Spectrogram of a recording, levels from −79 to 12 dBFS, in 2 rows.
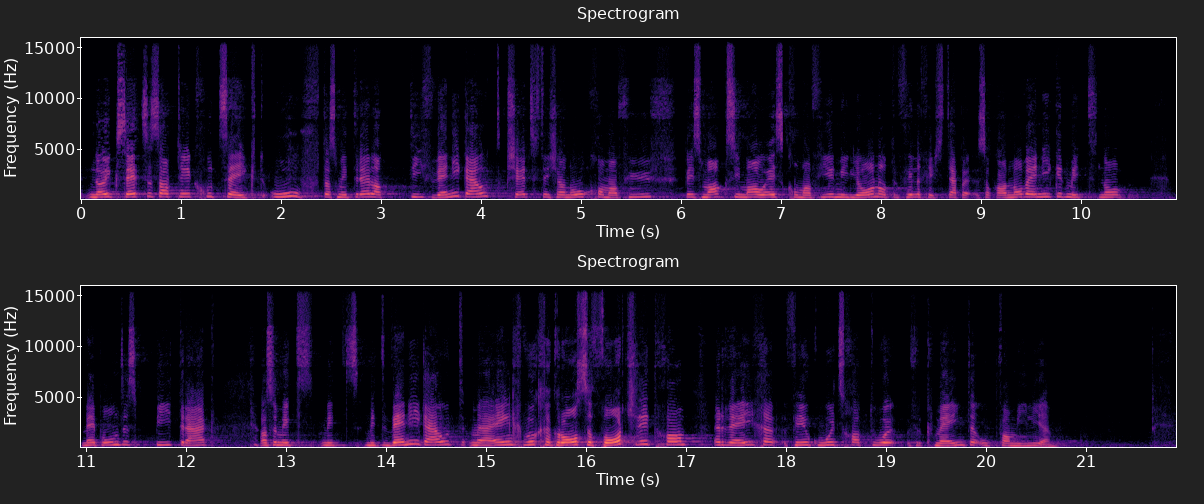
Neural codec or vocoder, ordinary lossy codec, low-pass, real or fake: none; Opus, 24 kbps; 14.4 kHz; real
